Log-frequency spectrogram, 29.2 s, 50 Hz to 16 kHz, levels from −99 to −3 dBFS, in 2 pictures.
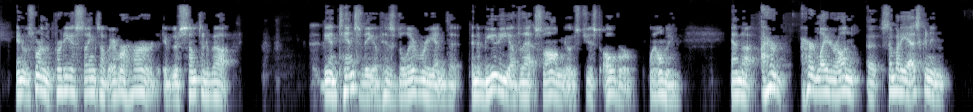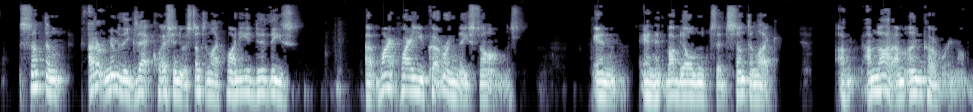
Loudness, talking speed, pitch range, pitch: -16 LUFS, 165 wpm, 120-145 Hz, 135 Hz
